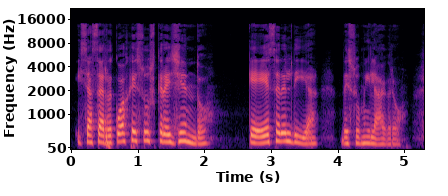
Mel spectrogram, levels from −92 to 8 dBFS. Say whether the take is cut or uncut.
uncut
